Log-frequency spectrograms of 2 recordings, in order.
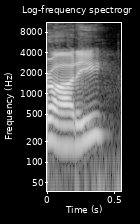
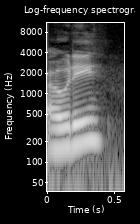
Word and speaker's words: Adi: Wang and I'm Adi hey Ethan sir OD nope not quite the Garfield character I'm gonna send you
